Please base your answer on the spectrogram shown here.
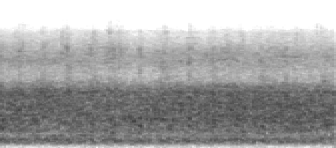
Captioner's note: laugher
